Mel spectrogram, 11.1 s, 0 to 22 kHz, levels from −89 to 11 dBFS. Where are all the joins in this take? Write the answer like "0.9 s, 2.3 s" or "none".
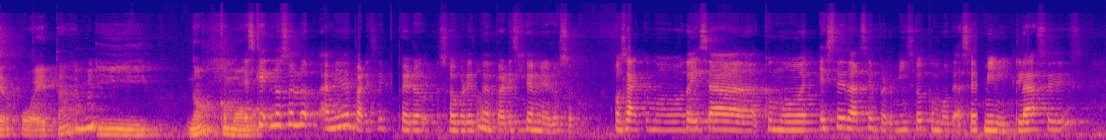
3.9 s, 4.8 s, 5.2 s, 6.9 s, 9.8 s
